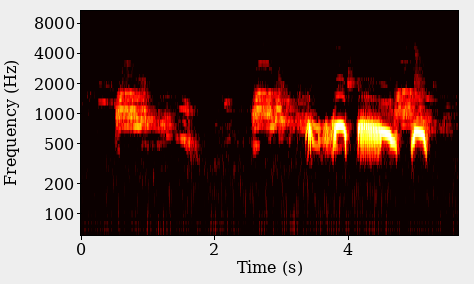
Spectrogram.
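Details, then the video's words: A decoy spotted dove coos at morning to call wild doves nearer: after rough buzzy sounds comes one phrase of quick stuttered coos, a long drawn-out falling coo and a short last note. "Cu gáy mồi gáy gọi buổi sáng"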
